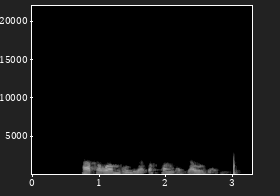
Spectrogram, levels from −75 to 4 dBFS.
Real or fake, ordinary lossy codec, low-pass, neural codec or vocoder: fake; MP3, 32 kbps; 3.6 kHz; vocoder, 22.05 kHz, 80 mel bands, HiFi-GAN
